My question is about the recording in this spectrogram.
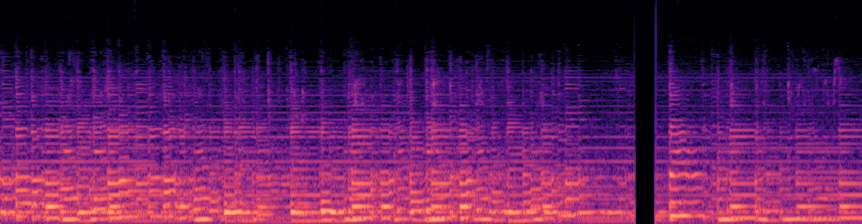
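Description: Oud being played with quick runs of plucked melodic notes. The audio drops out completely for a split second about six and a half seconds in.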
